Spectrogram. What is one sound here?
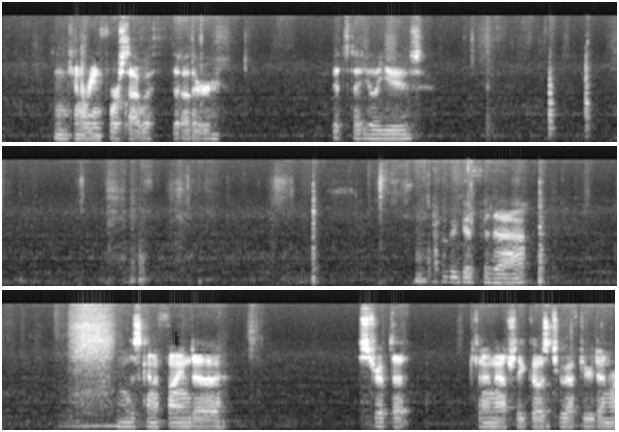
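Stiff cords rub and click softly as hands twist and weave them.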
